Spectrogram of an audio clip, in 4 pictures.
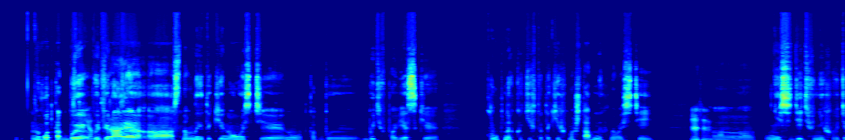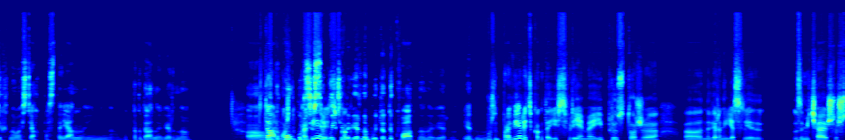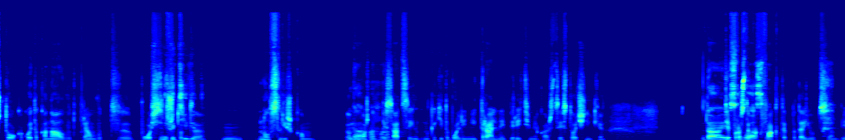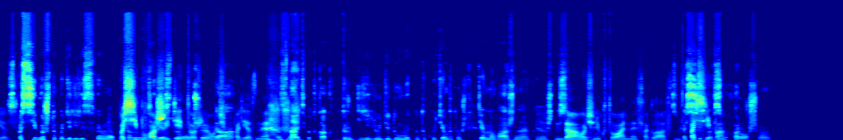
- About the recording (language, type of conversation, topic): Russian, unstructured, Почему важно оставаться в курсе событий мира?
- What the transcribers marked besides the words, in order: chuckle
